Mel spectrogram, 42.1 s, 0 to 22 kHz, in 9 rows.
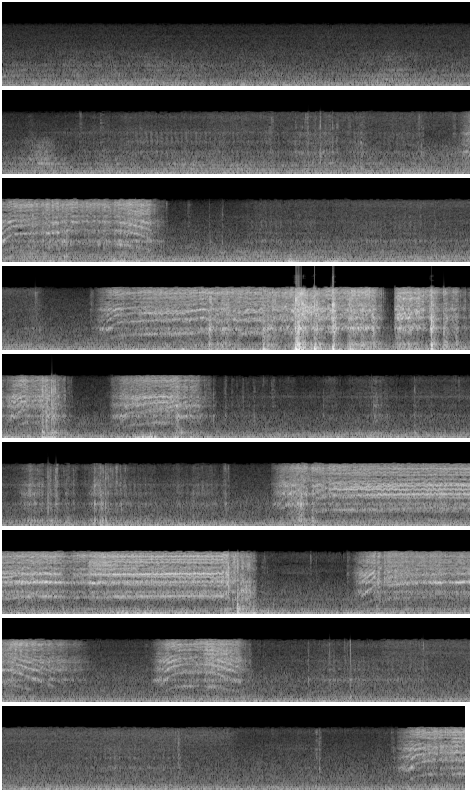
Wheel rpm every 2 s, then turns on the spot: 0, 0, 0, 20, 60, 90, 20, 80, 200, 110, 60, 20, 20, 170, 220, 80, 100, 60, 10, 10, 40.
6-8 10-14 20-26 30-32 34-38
